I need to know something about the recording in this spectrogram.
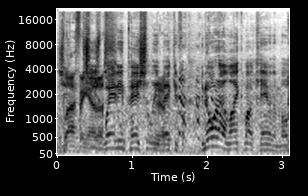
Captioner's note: laughs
